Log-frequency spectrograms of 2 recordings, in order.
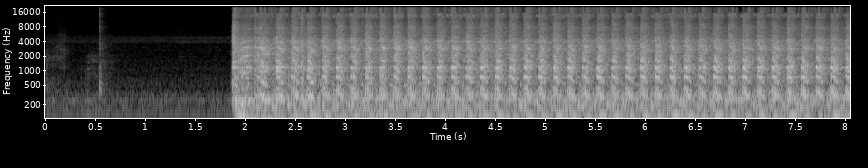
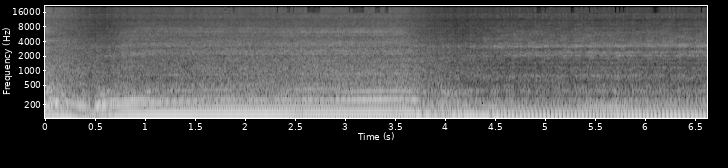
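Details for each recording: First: Suzuki Samurai rock crawler engine newly converted to propane: after a short silence the starter cranks evenly about three pulses a second, never catching; an open vacuum port left unplugged is leaking vacuum. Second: Toyota-engined Samurai-type rock crawler running for the first time on a newly plumbed propane kit, after fixing a vacuum leak. It revs up cleanly, then drops to a smooth, even idle with no flutter or rattle. Normal running.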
